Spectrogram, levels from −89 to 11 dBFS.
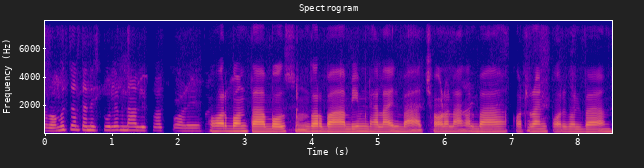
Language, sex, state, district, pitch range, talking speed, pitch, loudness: Hindi, female, Uttar Pradesh, Gorakhpur, 170-210 Hz, 170 wpm, 175 Hz, -29 LUFS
